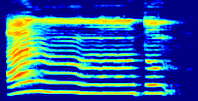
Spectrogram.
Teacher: nun yang sukun baru ketemu dengan ta. Di sini ikhfa. Karena ta huruf tarqiq, maka ikhfa-nya di sini dibaca tipis.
